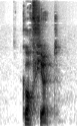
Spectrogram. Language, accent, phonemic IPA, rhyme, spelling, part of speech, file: French, France, /kɔʁ.fjɔt/, -ɔt, corfiote, adjective, LL-Q150 (fra)-corfiote.wav
- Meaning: Corfiot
